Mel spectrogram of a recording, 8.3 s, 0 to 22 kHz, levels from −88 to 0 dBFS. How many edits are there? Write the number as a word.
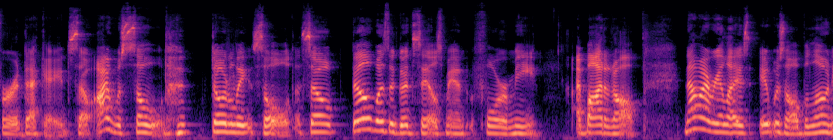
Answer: zero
